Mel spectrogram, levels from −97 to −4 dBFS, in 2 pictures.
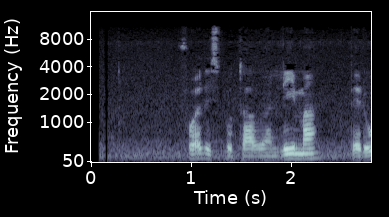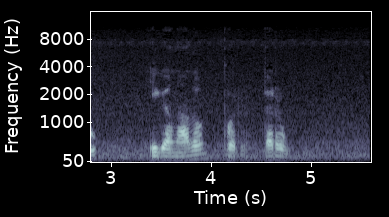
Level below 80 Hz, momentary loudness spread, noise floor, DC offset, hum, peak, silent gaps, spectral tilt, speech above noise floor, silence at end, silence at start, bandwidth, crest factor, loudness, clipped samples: -74 dBFS; 14 LU; -56 dBFS; under 0.1%; none; -14 dBFS; none; -5.5 dB/octave; 25 dB; 0.65 s; 0.1 s; 11.5 kHz; 20 dB; -32 LUFS; under 0.1%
